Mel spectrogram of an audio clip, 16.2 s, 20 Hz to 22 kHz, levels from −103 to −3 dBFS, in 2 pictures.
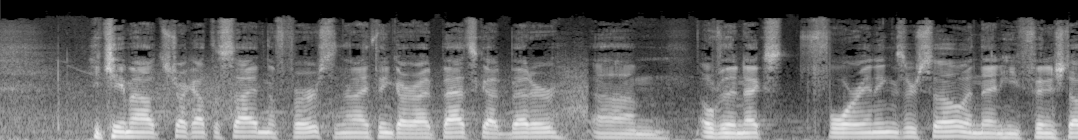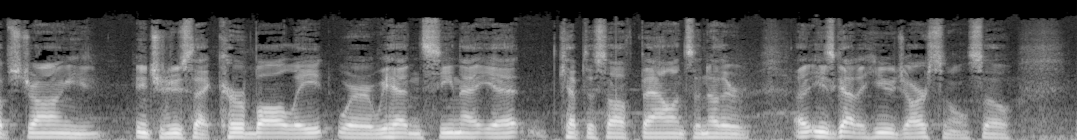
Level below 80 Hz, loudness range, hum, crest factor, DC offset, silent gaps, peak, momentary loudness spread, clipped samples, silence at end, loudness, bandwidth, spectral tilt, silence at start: -44 dBFS; 2 LU; none; 16 dB; under 0.1%; none; -2 dBFS; 9 LU; under 0.1%; 0 s; -18 LUFS; 13.5 kHz; -5.5 dB/octave; 0 s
